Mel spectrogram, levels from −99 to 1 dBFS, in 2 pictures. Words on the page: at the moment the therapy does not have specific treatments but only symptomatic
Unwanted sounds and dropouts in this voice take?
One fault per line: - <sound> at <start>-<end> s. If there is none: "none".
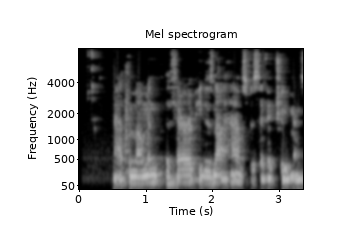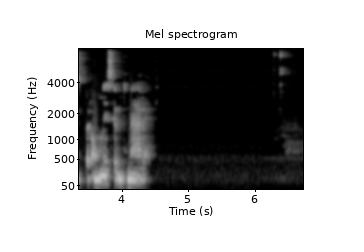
none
